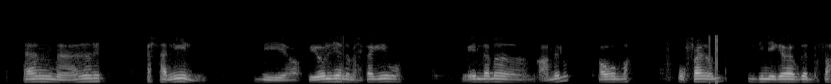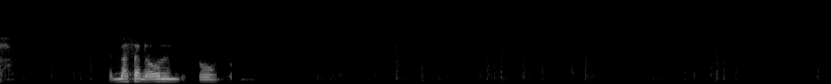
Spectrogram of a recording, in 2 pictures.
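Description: A speech clip over a G.711 phone line, limited to the telephone band. Background gated by the echo canceller is heard from 1.02 to 7.54 s, 8.46 to 8.77 s and 9.84 to 10.95 s. The room sound sinks by up to about 40 dB, then returns. The canceller clamps the microphone while the far end plays. Bit errors on a digital phone line give sharp ticks at 3.43 s, 7.09 to 7.17 s and 10.48 s. Flipped bits corrupt single samples, and high-order hits crack loudly. A faint delayed copy of the speech trails by 297 ms at 4.33 to 4.41 s, 6.59 to 7.29 s, 8.38 to 8.46 s and 10.59 to 10.76 s. It sits roughly 30 to 35 dB down. This is likely echo leak, from a loudspeaker whose echo canceller let some pickup through.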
